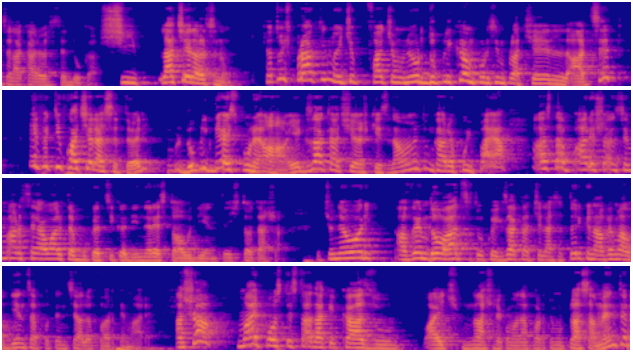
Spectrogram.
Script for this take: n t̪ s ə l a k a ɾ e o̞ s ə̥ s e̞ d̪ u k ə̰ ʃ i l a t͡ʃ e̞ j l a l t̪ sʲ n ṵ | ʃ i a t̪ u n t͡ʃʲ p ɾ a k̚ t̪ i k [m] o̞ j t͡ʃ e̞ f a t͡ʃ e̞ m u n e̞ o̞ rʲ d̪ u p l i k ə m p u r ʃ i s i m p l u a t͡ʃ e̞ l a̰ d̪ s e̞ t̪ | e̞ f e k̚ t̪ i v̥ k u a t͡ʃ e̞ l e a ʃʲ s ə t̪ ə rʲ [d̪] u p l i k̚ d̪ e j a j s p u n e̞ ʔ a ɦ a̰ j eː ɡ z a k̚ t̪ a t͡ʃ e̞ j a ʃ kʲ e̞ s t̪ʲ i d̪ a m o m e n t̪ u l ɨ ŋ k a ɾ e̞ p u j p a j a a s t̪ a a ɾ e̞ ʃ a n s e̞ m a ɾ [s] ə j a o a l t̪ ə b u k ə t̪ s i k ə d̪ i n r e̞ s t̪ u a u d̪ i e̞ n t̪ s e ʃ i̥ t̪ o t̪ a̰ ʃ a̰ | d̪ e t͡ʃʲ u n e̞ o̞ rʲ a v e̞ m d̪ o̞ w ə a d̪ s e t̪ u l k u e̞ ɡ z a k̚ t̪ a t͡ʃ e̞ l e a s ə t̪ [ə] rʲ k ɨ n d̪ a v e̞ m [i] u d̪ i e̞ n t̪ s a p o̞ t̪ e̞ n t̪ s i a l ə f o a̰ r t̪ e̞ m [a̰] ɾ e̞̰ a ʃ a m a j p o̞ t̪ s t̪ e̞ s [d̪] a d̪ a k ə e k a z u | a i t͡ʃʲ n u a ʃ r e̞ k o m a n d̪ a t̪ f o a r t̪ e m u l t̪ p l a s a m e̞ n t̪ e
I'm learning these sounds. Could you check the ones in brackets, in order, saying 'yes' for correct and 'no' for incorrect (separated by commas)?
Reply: no, yes, yes, yes, no, yes, no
